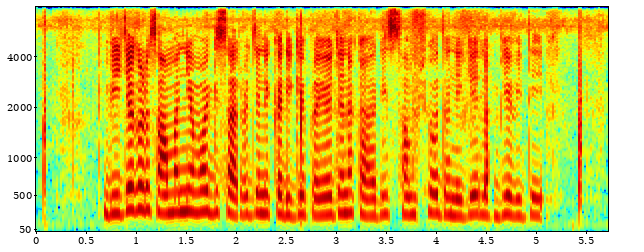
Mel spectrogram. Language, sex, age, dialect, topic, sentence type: Kannada, female, 56-60, Coastal/Dakshin, agriculture, statement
